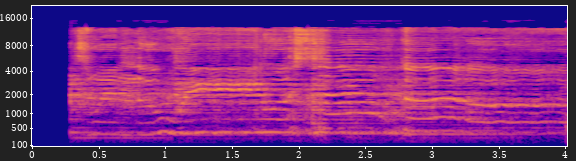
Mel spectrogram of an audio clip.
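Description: A woman singing long held notes with a wavering vibrato, played back through a computer's speakers and picked up by a phone.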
